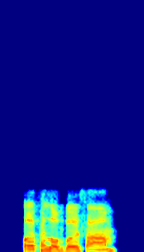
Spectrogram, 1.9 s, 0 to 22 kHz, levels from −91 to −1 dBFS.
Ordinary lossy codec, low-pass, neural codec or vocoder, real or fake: none; 5.4 kHz; codec, 24 kHz, 3.1 kbps, DualCodec; fake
